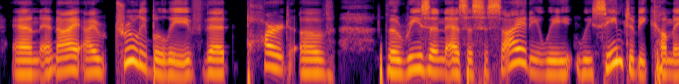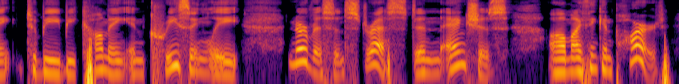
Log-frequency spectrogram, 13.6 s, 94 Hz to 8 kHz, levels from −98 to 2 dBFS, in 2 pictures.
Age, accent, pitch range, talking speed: 50-69, American, 175-220 Hz, 150 wpm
